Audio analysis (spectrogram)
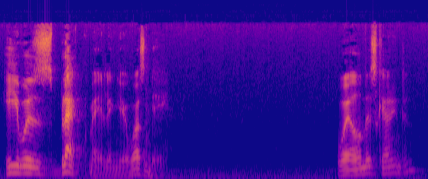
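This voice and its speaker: Gentleman detective, breathy-edged male voice, lively intonation, courteous yet probing, radio drama. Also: mid-range voice, measured pace, exaggerated voice. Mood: firm, probing.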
